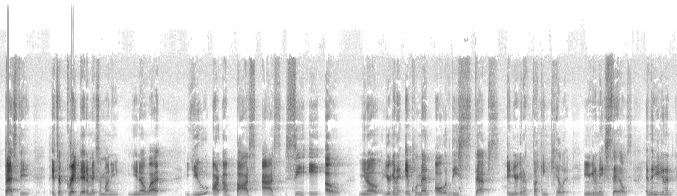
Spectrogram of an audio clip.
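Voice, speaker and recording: A man putting on an impression of a peppy female business coach, giving a loud, gushing pep talk. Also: a little high, pitched above the performer's own voice.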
